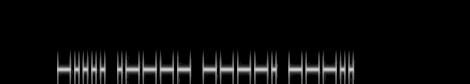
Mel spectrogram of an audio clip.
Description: Morse code, heard as a keyed tone, about 28 wpm, 700 Hz. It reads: 6198
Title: Numbers - 4-Digit 28wpm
